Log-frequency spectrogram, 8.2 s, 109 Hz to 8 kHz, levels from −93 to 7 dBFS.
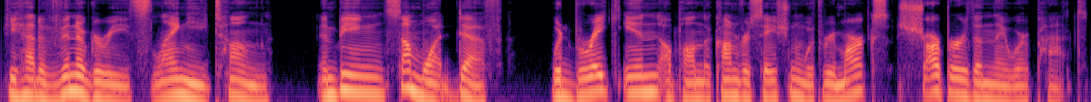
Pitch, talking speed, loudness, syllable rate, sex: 135 Hz, 170 wpm, -19 LUFS, 5.1 syllables/s, male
